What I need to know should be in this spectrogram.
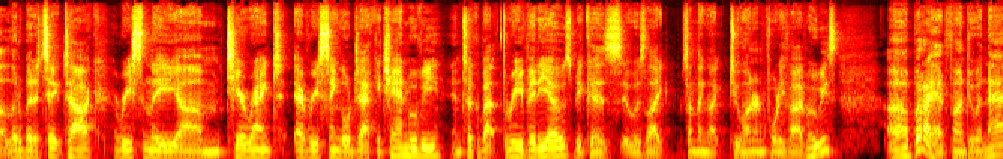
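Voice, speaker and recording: A man speaking as a debate contestant in casual, jokey, sweary banter. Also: medium pitch. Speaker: debate contestant, film YouTuber.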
